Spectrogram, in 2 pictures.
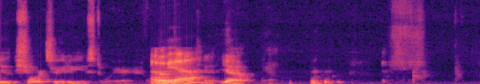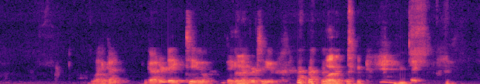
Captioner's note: laughs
